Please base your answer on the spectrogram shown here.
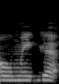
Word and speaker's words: Omega: umega ya kayak gue tapi bukan weyya bacanya Omega Omega nya konstan dan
